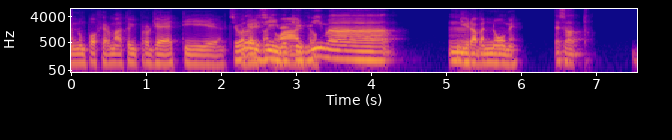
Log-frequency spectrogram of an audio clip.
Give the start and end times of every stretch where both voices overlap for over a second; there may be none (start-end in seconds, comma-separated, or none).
2.1-3.3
